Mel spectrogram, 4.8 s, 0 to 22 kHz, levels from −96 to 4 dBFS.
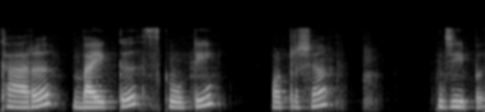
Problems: none marked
